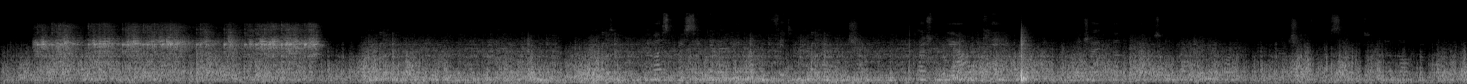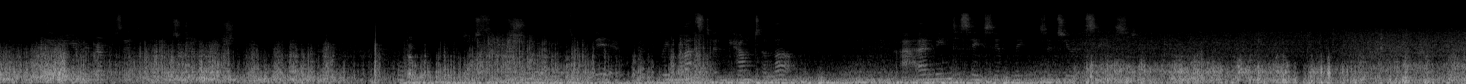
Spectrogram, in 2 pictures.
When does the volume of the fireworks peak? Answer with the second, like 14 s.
10 s.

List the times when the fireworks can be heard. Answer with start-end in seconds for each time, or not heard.
0.3-10.6.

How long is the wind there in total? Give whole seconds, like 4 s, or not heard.
29 s.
